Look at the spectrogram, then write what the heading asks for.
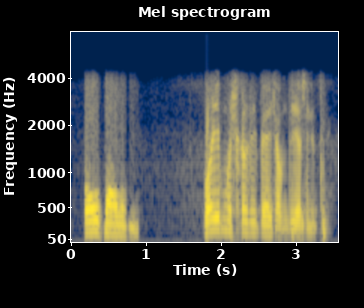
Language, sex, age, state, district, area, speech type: Dogri, male, 60+, Jammu and Kashmir, Udhampur, rural, conversation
